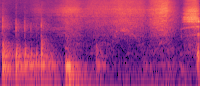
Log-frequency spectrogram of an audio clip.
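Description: Hands handling shrink-wrapped card boxes and a die tossed onto a padded table mat: soft rubbing and light knocks, with one sharper knock a little under a second in.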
